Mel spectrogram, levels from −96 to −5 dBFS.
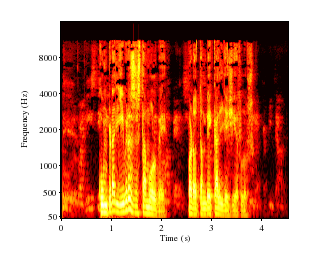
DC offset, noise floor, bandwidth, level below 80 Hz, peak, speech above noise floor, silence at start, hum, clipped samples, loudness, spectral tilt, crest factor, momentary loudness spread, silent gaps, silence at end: under 0.1%; -51 dBFS; 11.5 kHz; -50 dBFS; 0 dBFS; 35 dB; 0.05 s; none; under 0.1%; -15 LUFS; -3.5 dB/octave; 18 dB; 18 LU; none; 0.7 s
